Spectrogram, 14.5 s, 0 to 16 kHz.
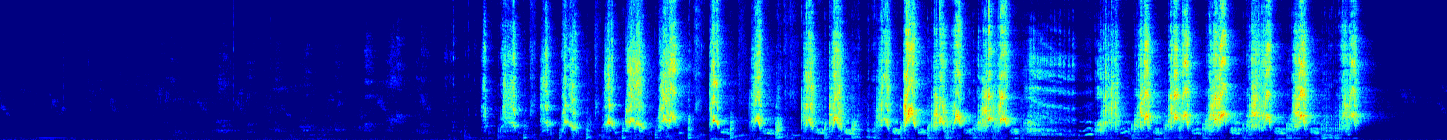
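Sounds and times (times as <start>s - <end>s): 
black-and-white ruffed lemur monologue at Debrecen zoo: 4.7s - 13.7s.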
